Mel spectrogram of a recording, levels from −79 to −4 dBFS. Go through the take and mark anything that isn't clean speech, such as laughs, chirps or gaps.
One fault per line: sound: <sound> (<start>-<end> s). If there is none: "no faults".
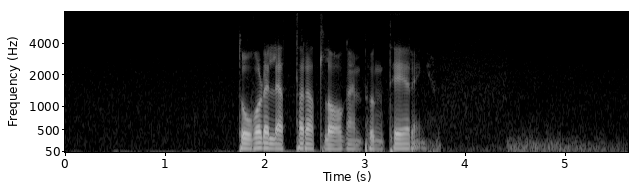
no faults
